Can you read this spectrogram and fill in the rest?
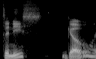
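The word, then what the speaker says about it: Denise Gough: I had Denise Go, is that how you pronounce it? – Yeah.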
